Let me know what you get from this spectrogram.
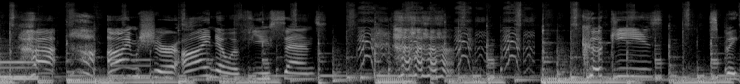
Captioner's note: laughing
